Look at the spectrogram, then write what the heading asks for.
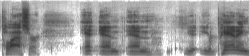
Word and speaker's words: placer: Placer is pronounced plaster and and and you're panning gold that's in a pure form and you'll find it washes out of the gravels and everything.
